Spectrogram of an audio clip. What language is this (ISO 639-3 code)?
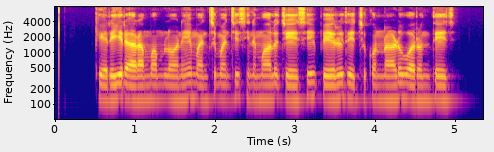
tel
